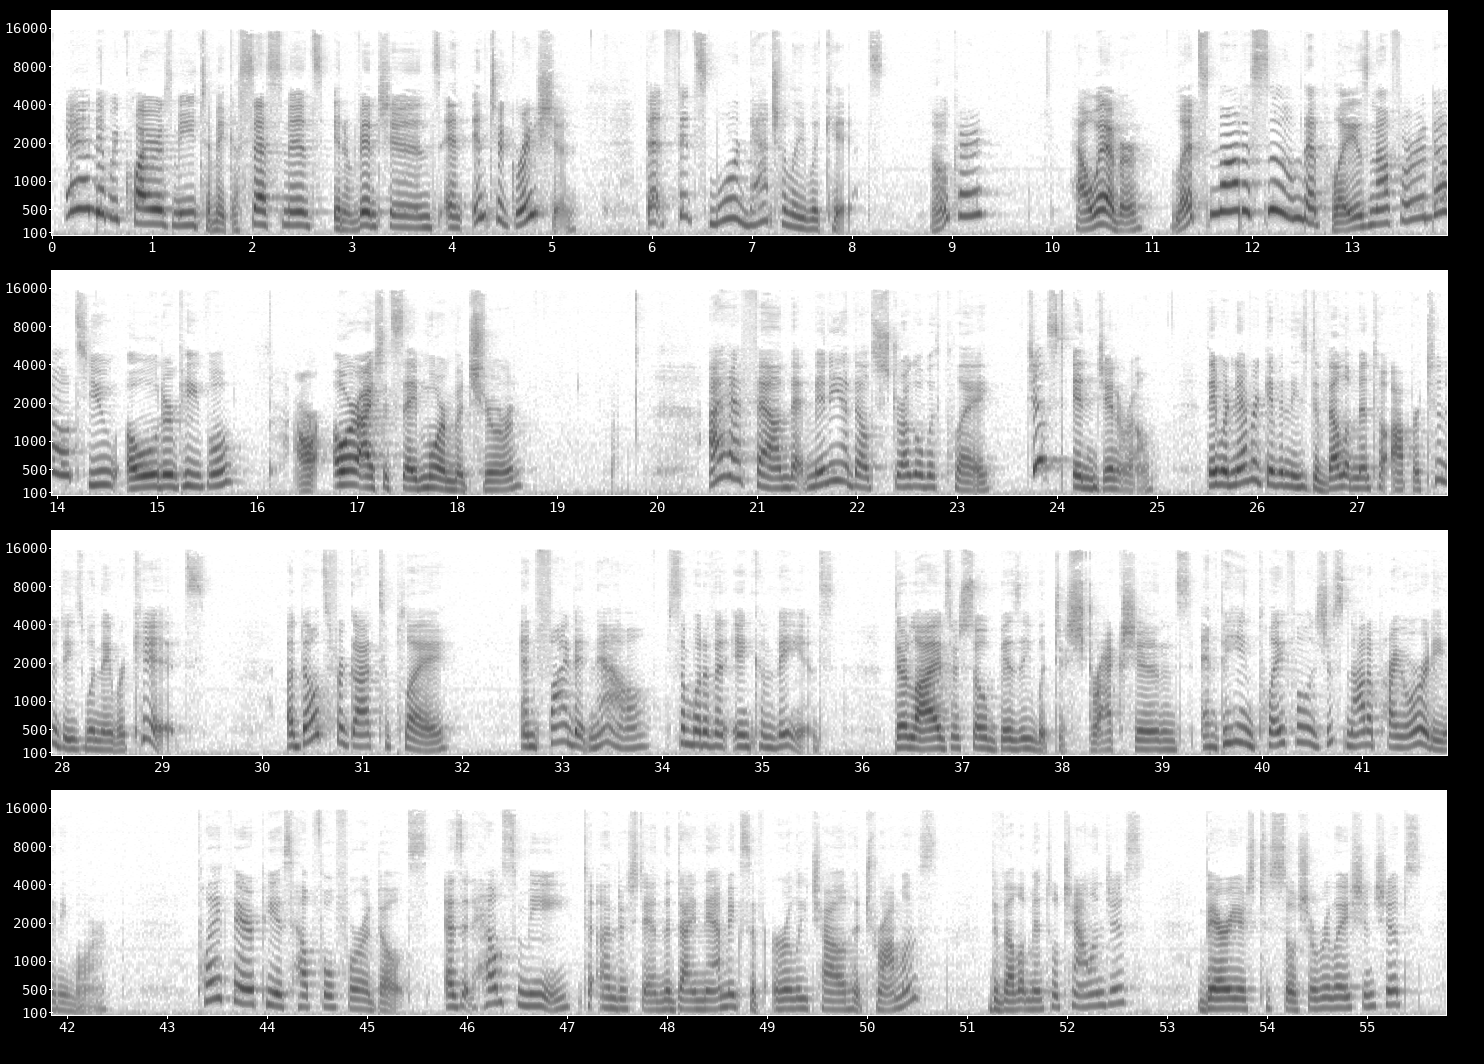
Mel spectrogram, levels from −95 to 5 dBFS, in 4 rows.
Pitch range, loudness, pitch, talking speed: 165-250 Hz, -34 LUFS, 205 Hz, 120 wpm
